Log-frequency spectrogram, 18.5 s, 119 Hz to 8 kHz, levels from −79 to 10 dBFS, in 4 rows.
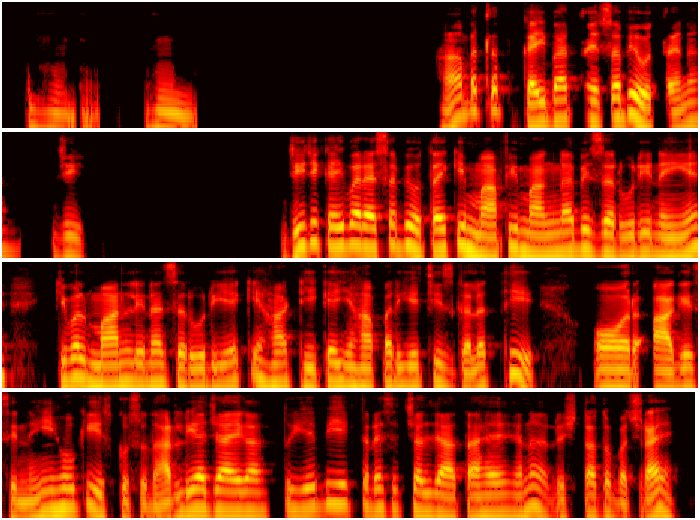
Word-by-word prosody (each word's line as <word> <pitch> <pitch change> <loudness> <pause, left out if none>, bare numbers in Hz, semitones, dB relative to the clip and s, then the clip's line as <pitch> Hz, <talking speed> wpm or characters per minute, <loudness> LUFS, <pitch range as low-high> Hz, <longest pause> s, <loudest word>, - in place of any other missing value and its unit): उहुँ, 105 -4 -10
हुँ। - - -14 0.4
हुँ। 100 -5 -5 1.6
हाँ, - - +1
मतलब 220 0 -2
कई 135 +2 +5
बार 155 +1 +2
तो 155 -1 -6
ऐसा 150 +3 +2
भी 190 - +2
होता 125 -6 +3
है 105 - 0
ना 145 +2 -6 0.3
जी। 125 -2 -6 1.4
जी, 160 - +3
जी। 200 +3 0
कई 175 -2 +2
बार 180 -1 +5
ऐसा 165 +2 +4
भी 180 - +2
होता 155 -1 +2
है - - +6
कि 175 +2 0
माफ़ी 130 +2 +3
माँगना 135 -1 +2
भी 155 - +3
ज़रूरी 135 -1 0
नहीं 120 -1 0
है, 160 +4 +1 0.3
केवल 160 +1 +2
मान 130 +2 +4
लेना 135 0 +1
ज़रूरी 125 -1 -1
है 140 - -1
कि 155 - -6
हाँ, 135 -2 0
ठीक 120 +2 -3
है 140 - +3
यहाँ 120 -2 +1
पर 135 -2 0
ये 125 0 -1
चीज़ 130 -2 -6
गलत 125 +6 -1
थी 185 -4 0 0.4
और 115 -1 +3
आगे 115 +2 +4
से 115 -1 -5
नहीं 115 +9 -2
होगी, 160 0 -1
इसको 120 -4 -6
सुधार 95 +2 -1
लिया 150 +4 +3
जाएगा। 145 -1 +3
तो - - -7
ये 160 +2 -2
भी 190 +2 -4
एक 185 +1 -8
तरह 160 - -2
से 155 0 -9
चल 145 -1 -2
जाता 125 -2 +2
है, 130 +1 0
है 130 - -3
ना? 170 +2 -3
रिश्ता 115 +2 -3
तो 130 +1 -5
बच - - -5
रहा - - +6
है। - - -3
135 Hz, 225 wpm, -24 LUFS, 120-155 Hz, 1.6 s, है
